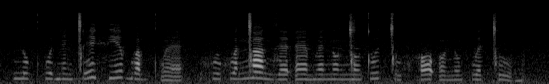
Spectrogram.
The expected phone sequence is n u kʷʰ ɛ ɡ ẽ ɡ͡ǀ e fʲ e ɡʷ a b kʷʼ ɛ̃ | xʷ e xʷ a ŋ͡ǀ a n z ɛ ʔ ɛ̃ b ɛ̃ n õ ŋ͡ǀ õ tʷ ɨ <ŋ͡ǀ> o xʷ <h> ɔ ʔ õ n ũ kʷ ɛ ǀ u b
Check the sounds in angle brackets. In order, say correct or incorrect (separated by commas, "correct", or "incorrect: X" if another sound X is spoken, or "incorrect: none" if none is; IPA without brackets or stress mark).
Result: incorrect: ɡ͡ǀ, correct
